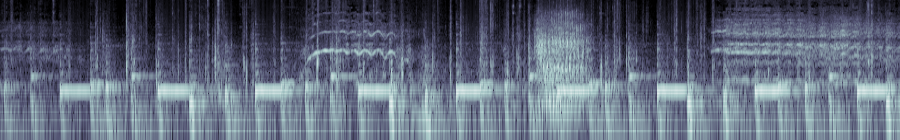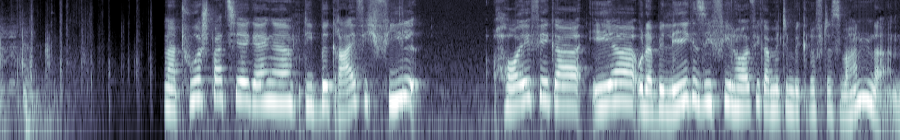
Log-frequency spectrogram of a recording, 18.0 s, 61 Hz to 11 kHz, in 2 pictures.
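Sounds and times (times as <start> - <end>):
horses neighing and whinnying: 0.0 - 0.9, 3.0 - 4.4, 5.2 - 6.2, 7.0 - 9.4
steady clip-clop of horse hooves: 0.0 - 10.6
horse breathy snort: 5.2 - 6.1
speech: 10.7 - 13.3, 14.0 - 18.0.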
